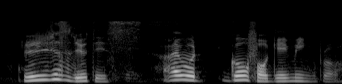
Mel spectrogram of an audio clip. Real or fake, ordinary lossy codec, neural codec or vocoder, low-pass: real; none; none; none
